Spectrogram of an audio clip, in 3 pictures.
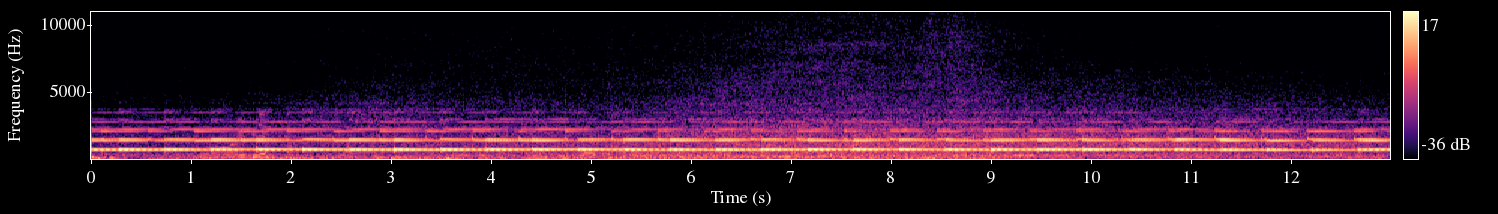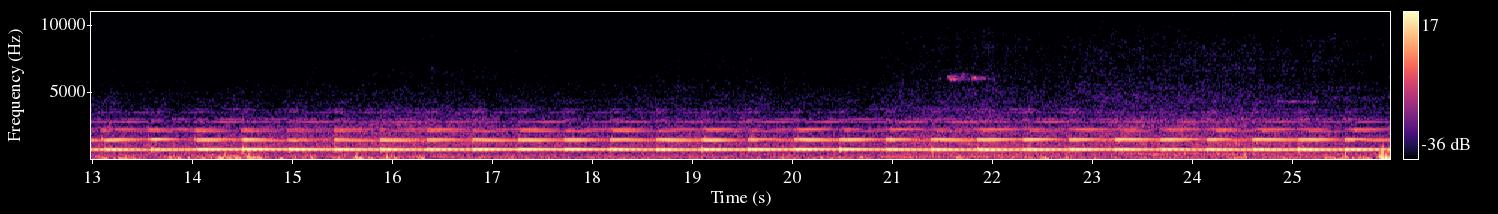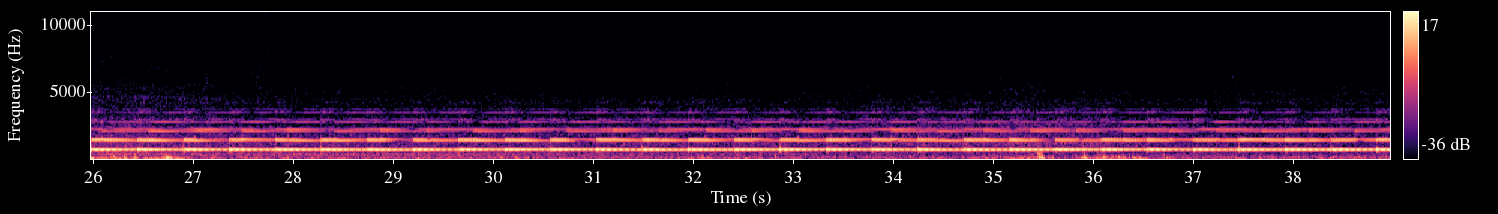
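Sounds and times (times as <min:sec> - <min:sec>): level crossing alarm ringing: 0:00.0 - 0:38.9
train low rumble: 0:00.0 - 0:38.9.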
